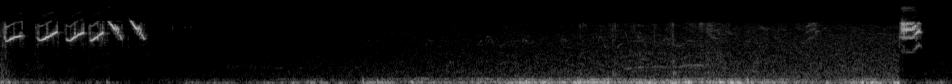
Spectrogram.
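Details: Female rusty-collared seedeater (coleiro tui-tui) calling to stimulate and pair males kept by breeders; five quick, sharp, upslurred whistled notes in about a second and a half, then low rumbling background noise and one last short note.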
